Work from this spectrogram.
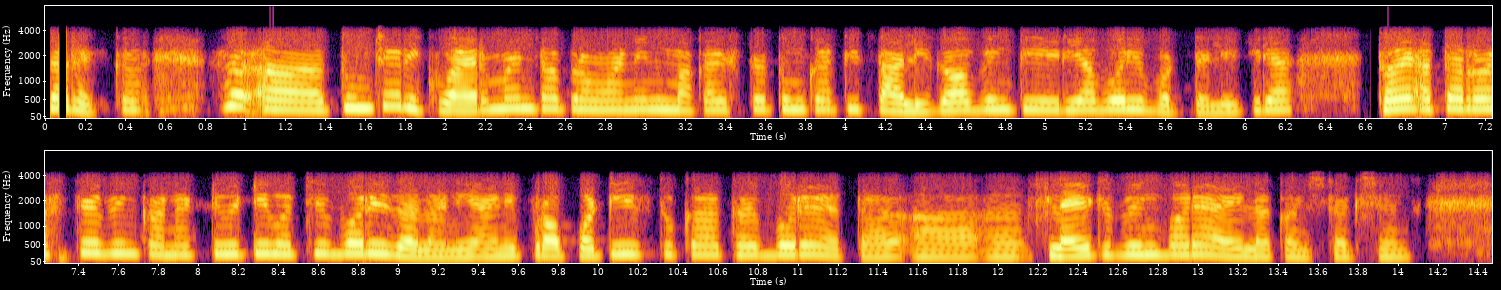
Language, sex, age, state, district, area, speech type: Goan Konkani, male, 30-45, Goa, Bardez, urban, conversation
